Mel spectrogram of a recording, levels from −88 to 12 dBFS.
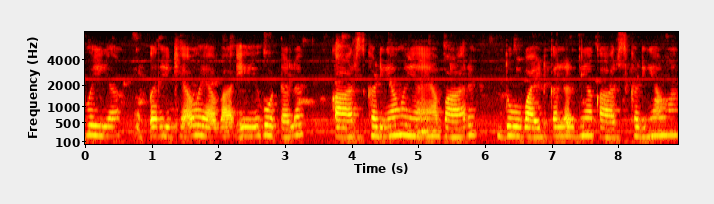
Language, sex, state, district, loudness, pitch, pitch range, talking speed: Punjabi, female, Punjab, Kapurthala, -18 LUFS, 205 Hz, 190-215 Hz, 140 wpm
